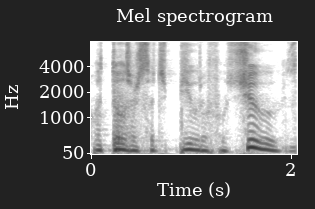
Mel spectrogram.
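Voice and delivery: overdone sympathy, drawn out; mock sympathy. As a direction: coo it like soothing a child. Mocking sympathy over ugly shoes.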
